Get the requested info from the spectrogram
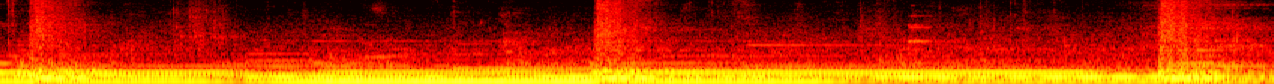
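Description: Live rock band playing an instrumental passage between sung lines: sustained, held chords that change every second or two, with a drum and cymbal hit about every two seconds.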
